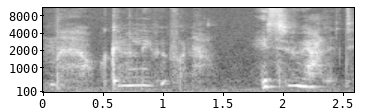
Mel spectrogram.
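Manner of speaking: hushed whisper. Talking through a makeup routine on video, introducing the last product, whispering. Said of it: "Don't know why I'm whispering".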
